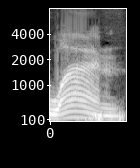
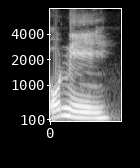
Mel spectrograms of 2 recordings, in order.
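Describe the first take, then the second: First: It is pronounced like 'wan', the English way. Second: It is read the way it is spelled. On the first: The speaker calls it right. "maka bacalah dengan intonasi berbahasa Inggris" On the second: The speaker calls it wrong. "Itu sa- bacaan yang salah"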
